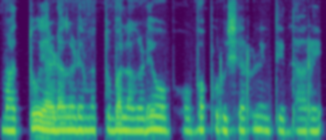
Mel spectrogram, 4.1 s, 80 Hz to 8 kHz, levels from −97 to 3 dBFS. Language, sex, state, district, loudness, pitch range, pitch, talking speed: Kannada, female, Karnataka, Bidar, -17 LUFS, 215-230 Hz, 225 Hz, 105 wpm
